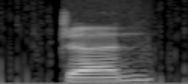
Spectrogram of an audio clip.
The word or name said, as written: zhen2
